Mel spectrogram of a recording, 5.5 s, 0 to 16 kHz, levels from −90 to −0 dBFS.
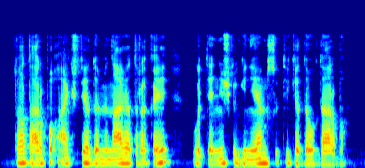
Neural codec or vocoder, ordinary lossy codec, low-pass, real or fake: none; Opus, 64 kbps; 7.2 kHz; real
